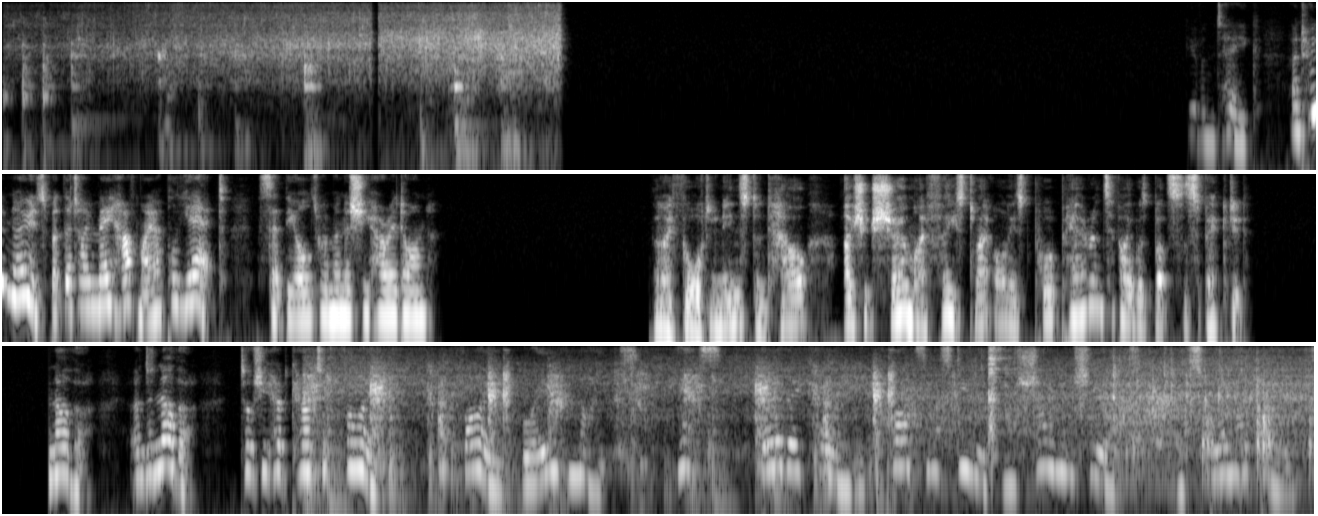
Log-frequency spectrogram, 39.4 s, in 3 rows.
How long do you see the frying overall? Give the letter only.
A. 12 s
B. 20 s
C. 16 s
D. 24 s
C.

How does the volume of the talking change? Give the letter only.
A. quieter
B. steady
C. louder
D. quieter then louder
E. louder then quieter
A.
